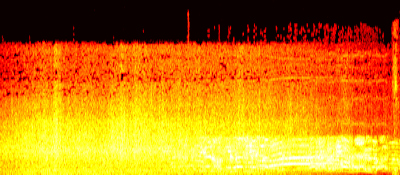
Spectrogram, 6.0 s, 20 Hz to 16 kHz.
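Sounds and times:
tsunami waves surging onto the coast: 0:00.0 - 0:05.9
wind buffeting the microphone: 0:00.0 - 0:05.9.

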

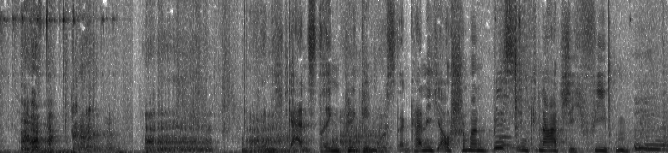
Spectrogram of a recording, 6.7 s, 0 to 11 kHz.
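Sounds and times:
dog growling playfully: 0:00.2 - 0:03.9
speech: 0:02.7 - 0:06.6.

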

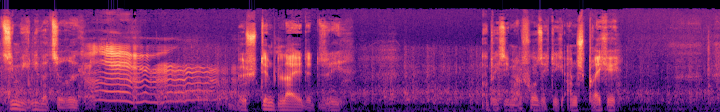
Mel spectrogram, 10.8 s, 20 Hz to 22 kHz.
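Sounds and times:
speech: 0:00.1 - 0:01.7, 0:03.6 - 0:05.3, 0:07.2 - 0:09.4
cat in a basket yowling angrily: 0:01.2 - 0:03.8.

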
